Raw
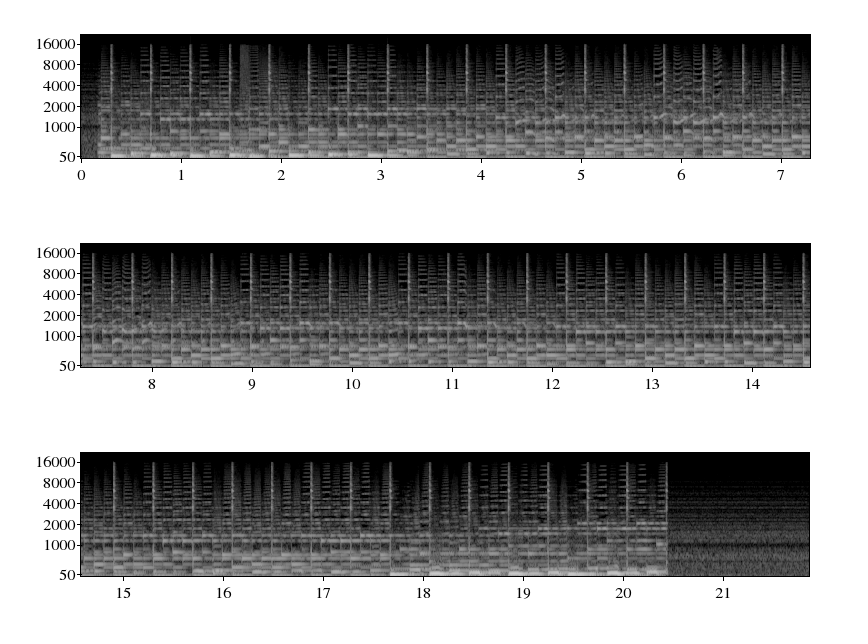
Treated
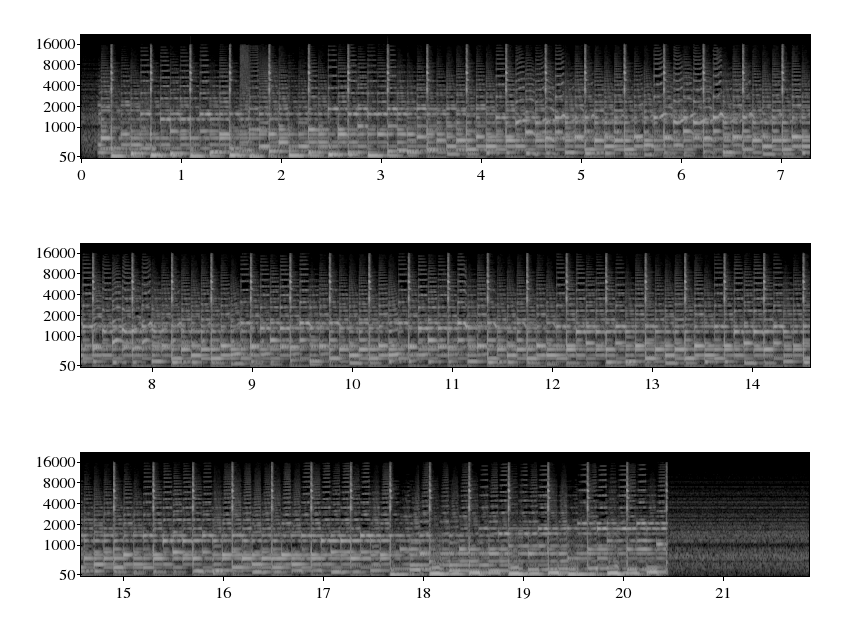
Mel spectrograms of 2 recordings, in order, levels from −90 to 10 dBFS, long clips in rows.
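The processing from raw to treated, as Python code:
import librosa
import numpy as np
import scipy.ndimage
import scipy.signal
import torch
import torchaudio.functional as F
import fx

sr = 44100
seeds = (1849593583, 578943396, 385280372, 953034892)

y = fx.highpass(x, sr, hz=440.0, slope=6)
y = F.gain(torch.from_numpy(y), 3.5).numpy()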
